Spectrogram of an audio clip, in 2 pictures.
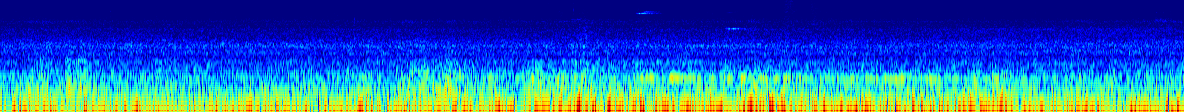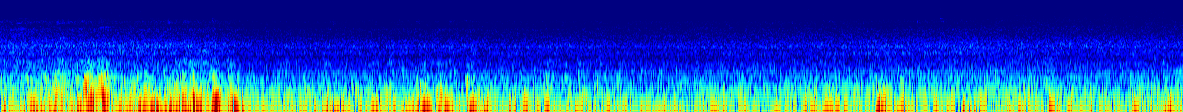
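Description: Metro-North commuter train running, heard from inside the passenger car: a steady rumble of wheels on rails. A faint humming tone rises out of the rumble for a few seconds, and the rumble grows louder about halfway through.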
